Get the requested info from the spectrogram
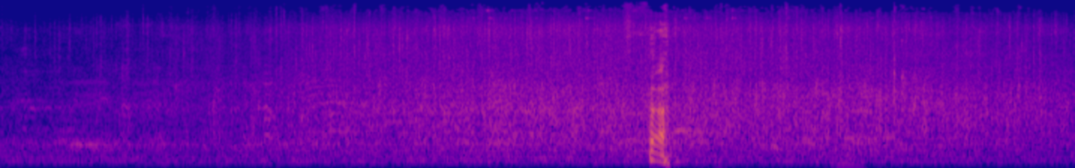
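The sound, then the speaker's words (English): A crowd claps steadily, the applause building from a light patter into a fuller, sustained wash of hands with one brief sharper burst midway, heard from within the audience. “You that clap fell right into this, all right?”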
